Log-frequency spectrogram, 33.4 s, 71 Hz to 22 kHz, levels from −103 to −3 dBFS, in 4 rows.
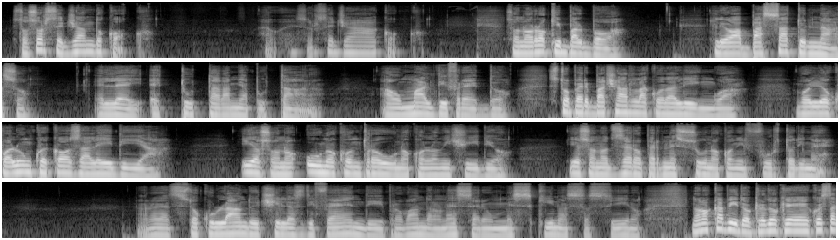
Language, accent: Italian, native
